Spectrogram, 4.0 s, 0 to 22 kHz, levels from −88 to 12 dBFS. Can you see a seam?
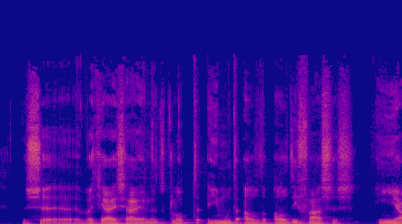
no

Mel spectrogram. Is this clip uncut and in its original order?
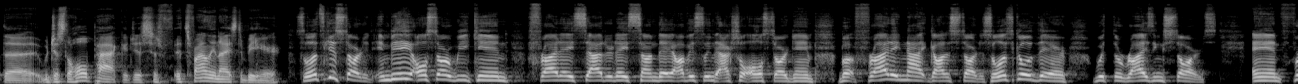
no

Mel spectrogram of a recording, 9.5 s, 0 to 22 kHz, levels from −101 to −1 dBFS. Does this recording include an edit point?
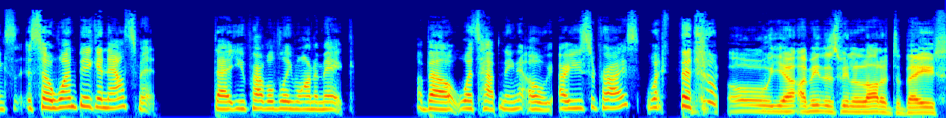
yes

